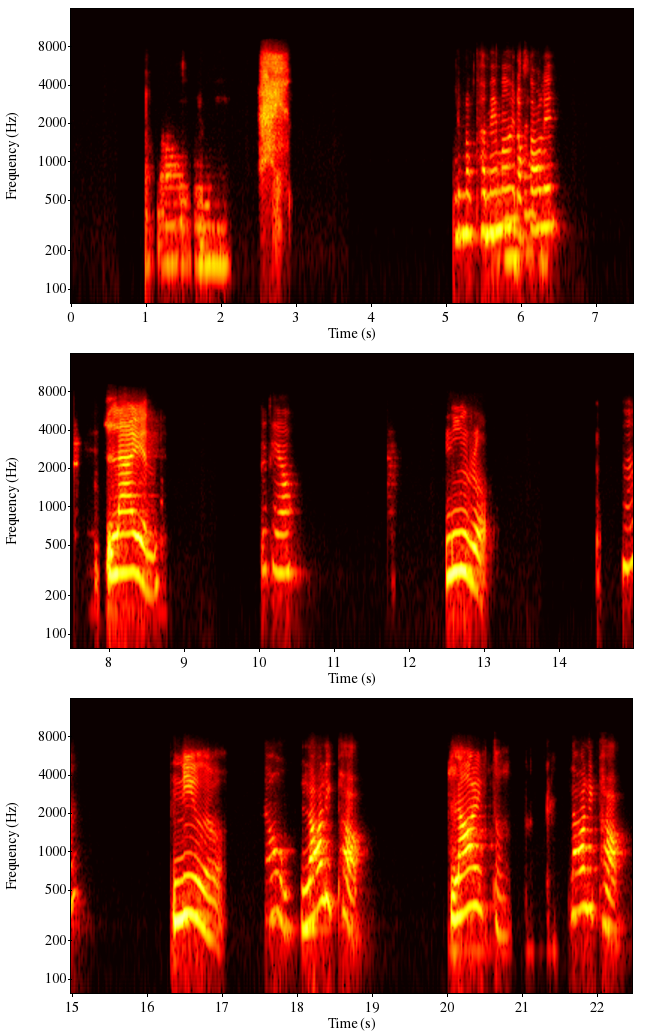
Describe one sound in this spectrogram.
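A young boy repeats words over an online call.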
